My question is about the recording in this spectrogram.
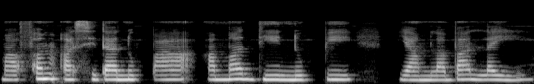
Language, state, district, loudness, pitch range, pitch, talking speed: Manipuri, Manipur, Imphal West, -15 LUFS, 215-225 Hz, 220 Hz, 80 wpm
